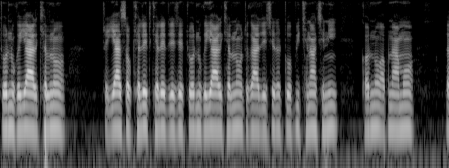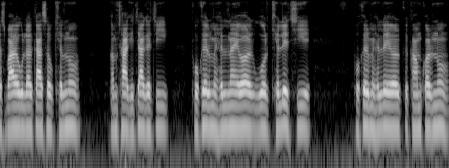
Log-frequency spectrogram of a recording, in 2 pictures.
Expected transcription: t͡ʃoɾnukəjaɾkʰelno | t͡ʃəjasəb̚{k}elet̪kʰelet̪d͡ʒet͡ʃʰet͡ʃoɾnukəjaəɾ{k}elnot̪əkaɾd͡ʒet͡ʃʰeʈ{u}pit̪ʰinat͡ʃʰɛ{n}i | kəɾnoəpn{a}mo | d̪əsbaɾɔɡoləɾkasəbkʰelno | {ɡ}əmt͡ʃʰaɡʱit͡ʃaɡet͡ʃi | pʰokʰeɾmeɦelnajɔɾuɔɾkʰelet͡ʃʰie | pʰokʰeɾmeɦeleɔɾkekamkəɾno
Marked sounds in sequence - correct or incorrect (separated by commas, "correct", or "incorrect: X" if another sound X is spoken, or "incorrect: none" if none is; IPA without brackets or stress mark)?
incorrect: kʰ, incorrect: kʰ, incorrect: o, correct, correct, correct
